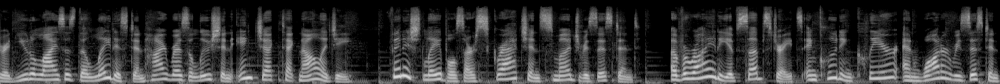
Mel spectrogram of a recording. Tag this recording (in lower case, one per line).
music
speech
